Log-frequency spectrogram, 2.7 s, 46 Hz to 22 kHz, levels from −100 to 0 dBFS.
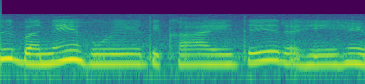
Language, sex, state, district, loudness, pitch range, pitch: Hindi, female, Madhya Pradesh, Dhar, -15 LUFS, 200-225 Hz, 205 Hz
